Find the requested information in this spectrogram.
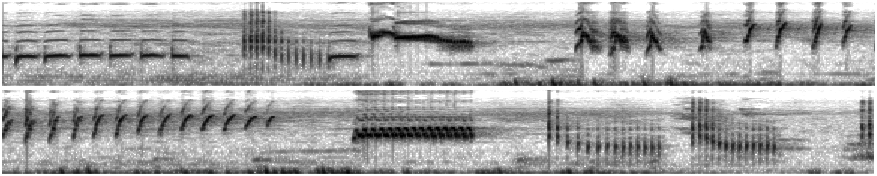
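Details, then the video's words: Asian pied starling song played to train young and lazy birds to sing: a steady whistle, then a long series of quick clicking notes, harsh buzzy bursts and squawks, with faint low rumbling below. "PANCINGAN BURUNG JALAK SUREN SUPER GACOR FULL ISIAN MEWAH"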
